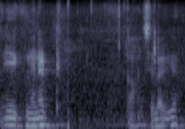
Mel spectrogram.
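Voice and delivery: quiet, absent-minded self-talk; muttering to self. Real, not acted. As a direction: say it under your breath while hunting for something. Searching for something, talking to self.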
